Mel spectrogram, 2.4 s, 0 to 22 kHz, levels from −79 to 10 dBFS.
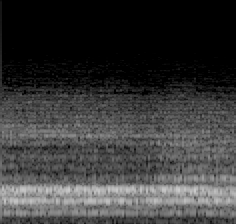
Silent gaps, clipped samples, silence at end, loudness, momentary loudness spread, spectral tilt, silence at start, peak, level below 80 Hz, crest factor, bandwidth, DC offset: none; under 0.1%; 0 s; -15 LUFS; 2 LU; -6.5 dB/octave; 0 s; -2 dBFS; -58 dBFS; 12 dB; 5.2 kHz; under 0.1%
